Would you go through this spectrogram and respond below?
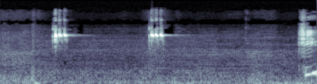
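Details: House cricket chirping: short high pulsed chirps, each a quick trill of three or four pulses, repeated about once a second in a quiet setting, with the start of a spoken word cutting in at the end.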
